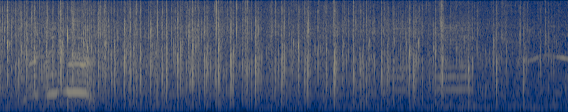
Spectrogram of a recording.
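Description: An audience at a high school graduation ceremony gives a steady round of applause, a dense wash of many claps at moderate distance that continues throughout, with faint voices mixed in.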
